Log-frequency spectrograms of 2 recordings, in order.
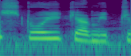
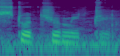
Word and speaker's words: stoichiometry: कुछ लोग इसको स्टोइकियोमेट्री भी प्रोनाउंस करते हैं और कुछ स्टोइचियोमेट्री।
